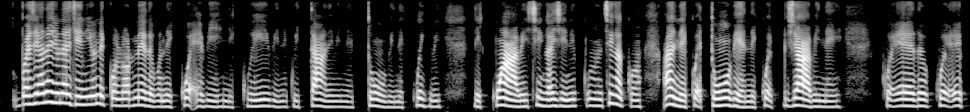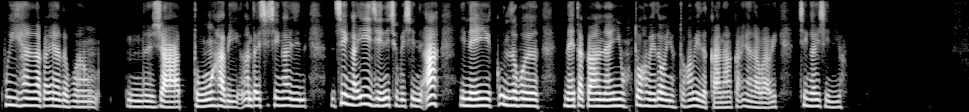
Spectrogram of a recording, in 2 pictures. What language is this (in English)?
Cuyamecalco Mixtec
